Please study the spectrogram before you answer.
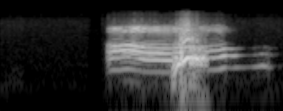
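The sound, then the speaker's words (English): A dog whines in one drawn-out, high-pitched cry about a second long, with a sharper yelp-like catch in the middle before it trails off. “Hi, puppy.”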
